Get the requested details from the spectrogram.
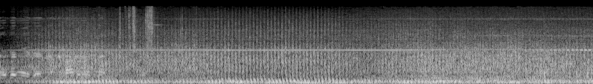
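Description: A helicopter engine drones and its rotor thumps.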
